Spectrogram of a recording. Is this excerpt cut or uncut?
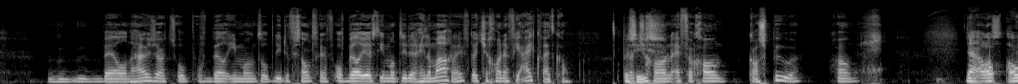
cut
